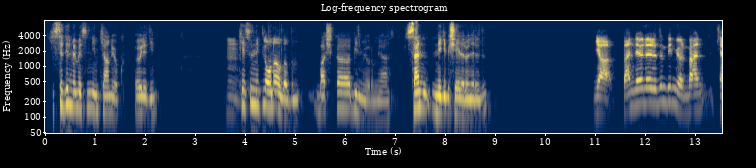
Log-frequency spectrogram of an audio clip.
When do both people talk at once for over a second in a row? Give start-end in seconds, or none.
none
